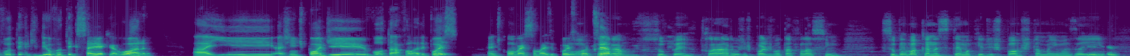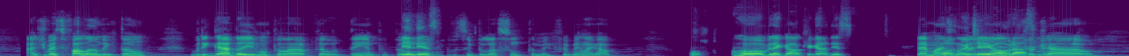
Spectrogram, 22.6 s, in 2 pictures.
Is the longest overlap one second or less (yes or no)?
no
